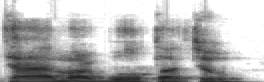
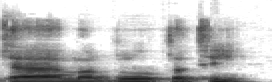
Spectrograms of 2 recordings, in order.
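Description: First: The word ends with a final u vowel. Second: The word ends with a final i vowel. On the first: "if you're saying another word after it, and you want to keep going" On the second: "with the kasra"

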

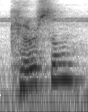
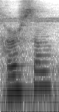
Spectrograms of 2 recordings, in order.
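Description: First: The name begins with a K sound. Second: The name begins with an H sound. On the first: The speaker calls it wrong. "I've been calling it Kherson" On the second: The speaker calls it right. "the K is silent, so it's pronounced Kherson, like her"

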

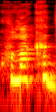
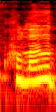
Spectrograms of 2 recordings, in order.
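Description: First: The word keeps a hard k before the ending. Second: The word has a soft g before the ending. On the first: The speaker calls it wrong. "kulakı diyemeyeceğim" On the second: The speaker calls it right. "K, yumuşak G'ye dönüşmüş"

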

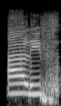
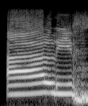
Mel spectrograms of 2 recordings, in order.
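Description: First: The word is said short and directly. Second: The word is drawn out with a swinging tune. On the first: The speaker calls it right. "tapi langsung sebutkan alif" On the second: The speaker calls it wrong. "Jangan alif, jangan diayun"

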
